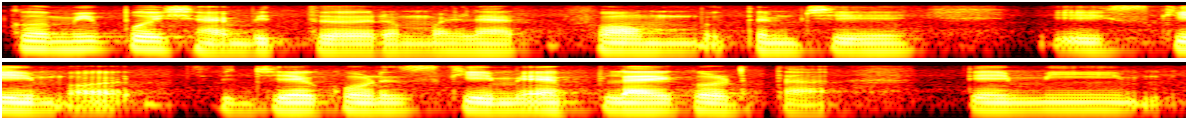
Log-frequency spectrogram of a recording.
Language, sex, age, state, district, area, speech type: Goan Konkani, male, 18-30, Goa, Quepem, rural, spontaneous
